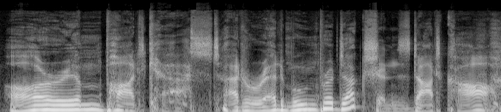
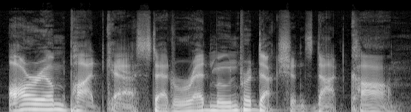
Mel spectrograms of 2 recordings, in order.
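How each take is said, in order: First: It is said in a put-on spooky voice. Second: It is said in a smooth announcer voice.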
